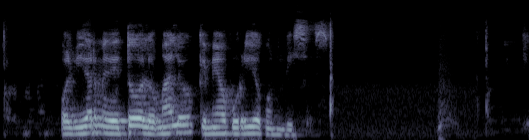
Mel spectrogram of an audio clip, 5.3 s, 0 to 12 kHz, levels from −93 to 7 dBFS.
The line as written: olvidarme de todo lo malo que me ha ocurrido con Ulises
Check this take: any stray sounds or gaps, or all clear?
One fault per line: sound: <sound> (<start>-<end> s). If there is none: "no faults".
sound: whoosh (4.4-4.6 s)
